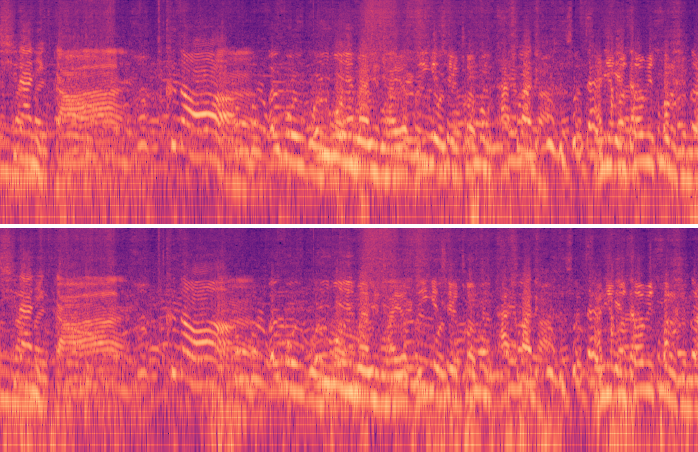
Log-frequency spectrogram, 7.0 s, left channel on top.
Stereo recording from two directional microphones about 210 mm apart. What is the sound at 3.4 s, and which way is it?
Speech, 15° left (ahead or behind).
